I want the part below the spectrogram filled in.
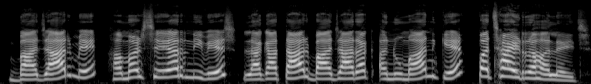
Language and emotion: Maithili, happy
